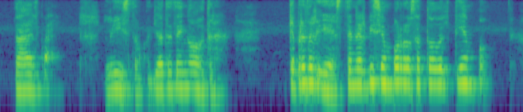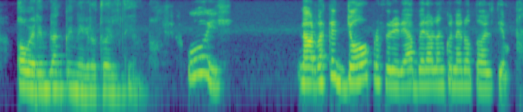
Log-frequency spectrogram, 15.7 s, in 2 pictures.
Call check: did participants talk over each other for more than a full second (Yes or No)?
No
